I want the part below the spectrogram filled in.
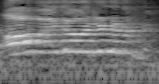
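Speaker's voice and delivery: imitated shriek, very high and loud; going nuts. Grandson imitates his Lola hearing the audition news, going nuts. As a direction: squeal it as an overjoyed grandma. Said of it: "Going nuts".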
